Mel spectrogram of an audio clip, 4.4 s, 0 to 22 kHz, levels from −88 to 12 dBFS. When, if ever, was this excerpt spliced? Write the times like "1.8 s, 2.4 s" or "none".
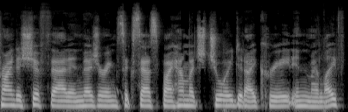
none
